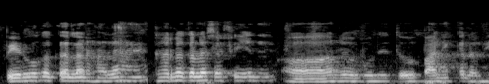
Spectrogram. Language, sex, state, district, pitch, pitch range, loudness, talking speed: Hindi, female, Bihar, Saran, 155 Hz, 145-175 Hz, -18 LUFS, 210 wpm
